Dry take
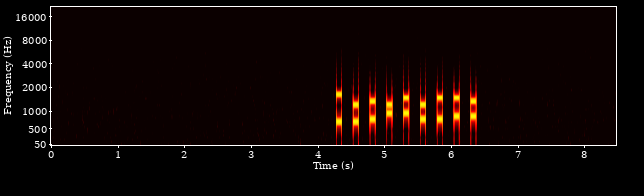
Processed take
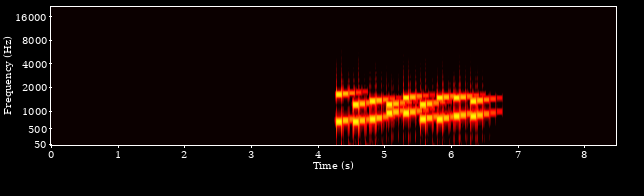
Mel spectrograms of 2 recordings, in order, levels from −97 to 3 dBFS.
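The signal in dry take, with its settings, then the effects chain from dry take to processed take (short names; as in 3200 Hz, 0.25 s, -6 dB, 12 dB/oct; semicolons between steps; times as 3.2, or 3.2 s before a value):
DTMF "A15*#4698", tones 80 ms, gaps 0.172 s, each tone -23.5 dBFS
per-bin expansion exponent 1.5; on a send: frequency-shifting echo 98 ms, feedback 33%, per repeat +33 Hz, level -7.5 dB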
